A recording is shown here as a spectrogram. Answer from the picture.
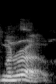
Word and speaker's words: Monroe: well i was just about to say you pronounced it wrong it's monroe it's monroe okay you say it monroe i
